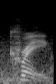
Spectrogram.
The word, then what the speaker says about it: Craig: In Australia, they pronounce it Craig. They really emphasize that A, Craig. Whereas in America, we just kind of pronounce that name as like as if it had an E, like C-R-E-G, Craig.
